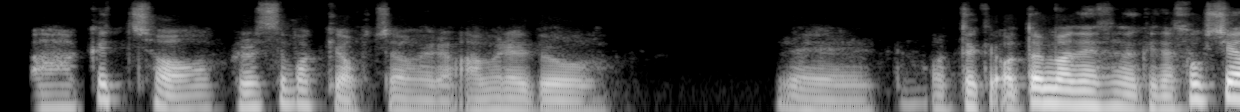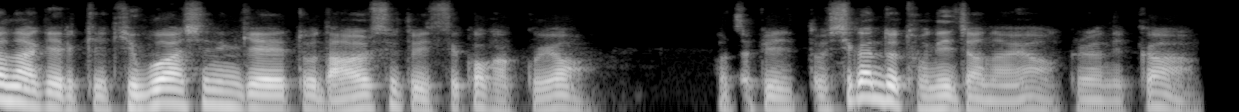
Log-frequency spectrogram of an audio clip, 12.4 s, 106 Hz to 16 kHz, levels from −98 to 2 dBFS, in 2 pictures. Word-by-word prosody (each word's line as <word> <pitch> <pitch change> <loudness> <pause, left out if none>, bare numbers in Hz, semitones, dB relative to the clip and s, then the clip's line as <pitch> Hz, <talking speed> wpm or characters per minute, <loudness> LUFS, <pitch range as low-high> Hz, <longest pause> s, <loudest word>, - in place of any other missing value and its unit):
아 120 0 -9
그쵸. 115 - -4
그럴 130 -1 -3
수 140 +4 -8
밖에 145 -7 -6
없죠. 95 +1 -7
이러 90 -1 -8
아무래도 95 -2 -5 0.8
네. 90 -4 -7 0.3
어떻 115 +2 -4
어떤 160 -1 +5
면에서는 135 -5 +3
그냥 110 -1 -3
속 185 - 0
시원하게 170 -10 +6
이렇게 110 0 -2
기부하시는 140 +5 +4
게 115 -1 +5
또 115 - -1
나을 105 +5 +3
수도 115 -2 -5
있을 90 -2 -7
것 - - -1
같고요. 100 -4 -4 0.6
어차피 105 -3 -6
또 110 - -8
시간도 185 - +4
돈이잖아요. 100 -4 -4
그러니까 90 0 -7
115 Hz, 330 characters per minute, -20 LUFS, 95-130 Hz, 0.8 s, 시원하게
